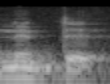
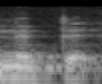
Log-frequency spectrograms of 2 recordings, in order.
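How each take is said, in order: Both takes have the same delivery.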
